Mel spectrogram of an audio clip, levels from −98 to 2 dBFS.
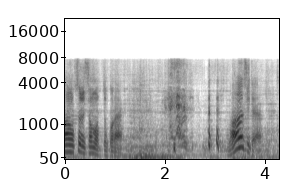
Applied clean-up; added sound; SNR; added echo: neural separator model SepFormer DNS4.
